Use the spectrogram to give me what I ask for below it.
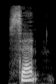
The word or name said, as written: sande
